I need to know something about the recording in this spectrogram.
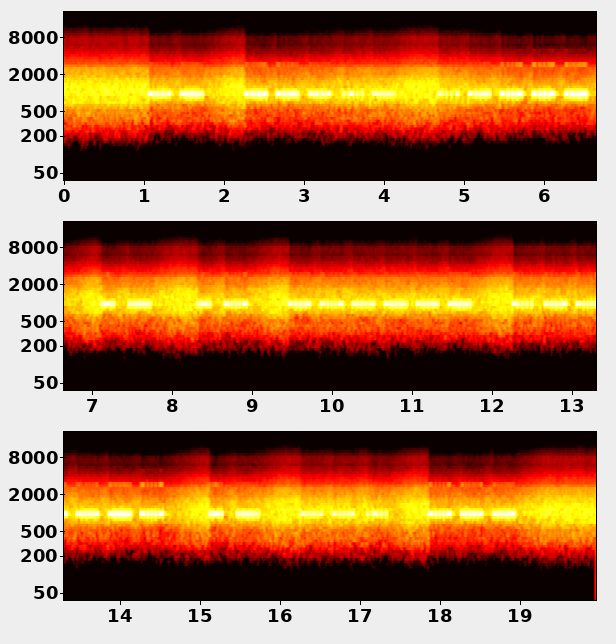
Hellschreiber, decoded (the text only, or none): DE GROTE VRAAG IS IN ANDERE LANDEN IS DAT NOG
